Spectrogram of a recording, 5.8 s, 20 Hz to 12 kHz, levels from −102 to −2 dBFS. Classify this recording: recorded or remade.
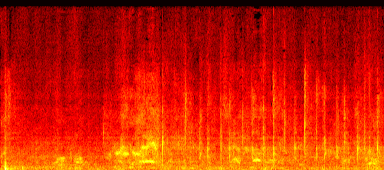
remade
